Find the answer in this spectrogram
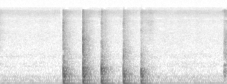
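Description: A wood-mounted rubber stamp knocking down onto paper on a tabletop: five quick sharp knocks in under a second, about a second in.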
